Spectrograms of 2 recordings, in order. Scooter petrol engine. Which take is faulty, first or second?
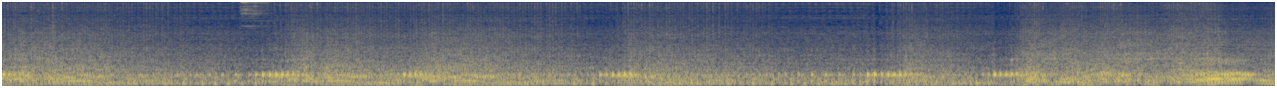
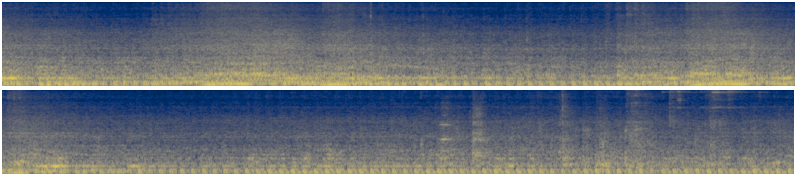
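first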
